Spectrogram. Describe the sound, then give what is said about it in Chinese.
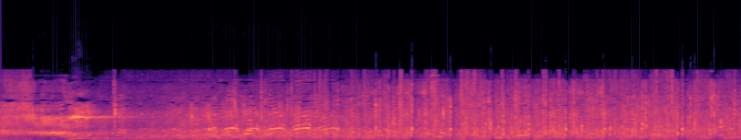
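Steady, dense audience applause during a performance, lasting the whole stretch, a thick wash of clapping mixed with crowd chatter and scattered laughter, loud and unbroken from start to finish. “还鼓掌了？这掌废了。”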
